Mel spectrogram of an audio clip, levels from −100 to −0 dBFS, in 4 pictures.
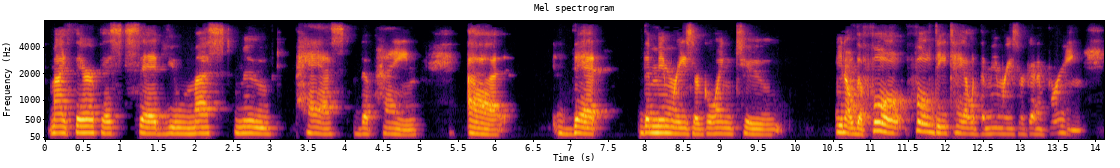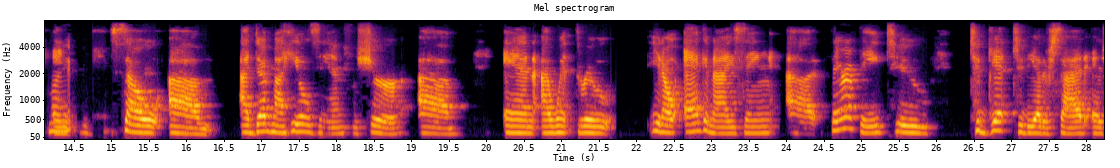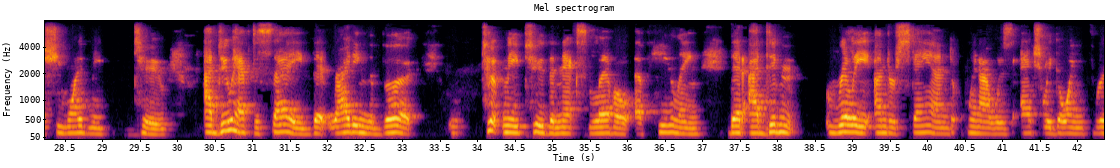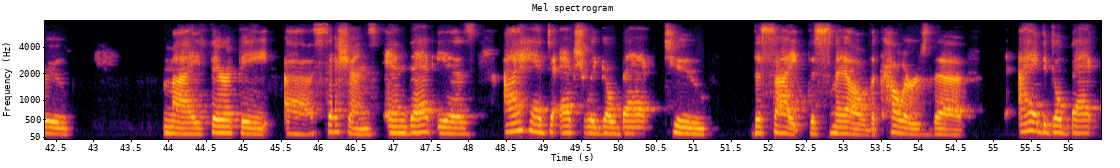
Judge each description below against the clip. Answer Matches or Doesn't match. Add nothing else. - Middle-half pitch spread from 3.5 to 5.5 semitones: Doesn't match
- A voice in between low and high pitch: Matches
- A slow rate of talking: Matches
